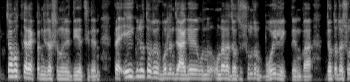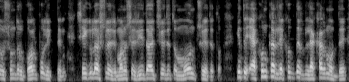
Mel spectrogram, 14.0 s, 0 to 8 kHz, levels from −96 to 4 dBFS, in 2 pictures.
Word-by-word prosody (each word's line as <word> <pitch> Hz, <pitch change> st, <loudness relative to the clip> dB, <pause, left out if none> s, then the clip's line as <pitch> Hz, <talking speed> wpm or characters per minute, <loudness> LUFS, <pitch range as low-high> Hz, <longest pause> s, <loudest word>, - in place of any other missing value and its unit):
চমৎকার 215 Hz, -4 st, +5 dB
একটা -, -, -5 dB
নিরসন 140 Hz, 0 st, -2 dB
উনি 130 Hz, -1 st, -2 dB
দিয়েছিলেন। 125 Hz, -3 st, -3 dB, 0.3 s
তো -, -, +3 dB, 0.2 s
এইগুলো 220 Hz, +1 st, +1 dB
তো -, -, +4 dB, 0.3 s
বললেন 160 Hz, -1 st, -2 dB
যে, -, -, +7 dB
আগে 145 Hz, +2 st, 0 dB, 0.2 s
উনা 140 Hz, 0 st, -6 dB, 0.2 s
উনারা 145 Hz, 0 st, +1 dB
যত 130 Hz, -2 st, -1 dB
সুন্দর 160 Hz, 0 st, -7 dB, 0.2 s
বই 160 Hz, -, 0 dB
লিখতেন 110 Hz, -3 st, -6 dB
বা 110 Hz, -, 0 dB, 0.4 s
যতটা 145 Hz, +2 st, 0 dB
সু 160 Hz, -, -6 dB, 0.2 s
সুন্দর 150 Hz, -1 st, -5 dB, 0.2 s
গল্প 145 Hz, +1 st, +2 dB, 0.2 s
লিখতেন 120 Hz, -2 st, -7 dB, 0.3 s
সেগুলো 170 Hz, +1 st, 0 dB
আসলে 160 Hz, +4 st, -2 dB, 0.2 s
মানুষের 135 Hz, 0 st, -1 dB
হৃদয় 150 Hz, +1 st, +3 dB
ছুঁয়ে 160 Hz, -2 st, -4 dB
যেত, 145 Hz, -, -11 dB, 0.2 s
মন 165 Hz, +3 st, +4 dB
ছুঁয়ে 135 Hz, -3 st, 0 dB
যেত। 210 Hz, -, -9 dB, 0.4 s
কিন্তু 390 Hz, -1 st, +1 dB, 0.2 s
এখনকার 210 Hz, 0 st, +3 dB
লেখকদের 185 Hz, +2 st, 0 dB, 0.2 s
লেখার 165 Hz, +5 st, +4 dB
মধ্যে 125 Hz, -2 st, -1 dB
150 Hz, 160 wpm, -23 LUFS, 135-170 Hz, 0.4 s, যে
